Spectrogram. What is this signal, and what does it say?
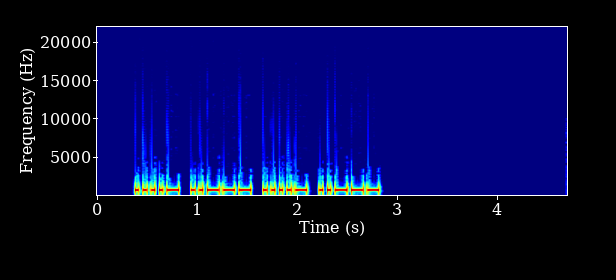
Morse code, heard as a keyed tone, about 30 wpm, 700 Hz. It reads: 4242
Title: Numbers - 4-Digit 30wpm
